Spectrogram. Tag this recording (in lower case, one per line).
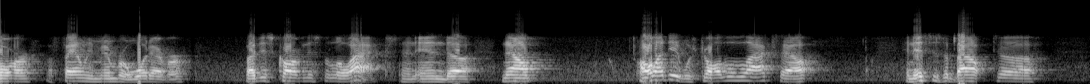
speech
